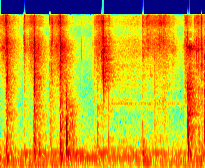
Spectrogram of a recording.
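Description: A tarot deck being shuffled by hand, with a few irregular sharp card clicks and taps, the loudest near the end as a card is laid on the wooden table.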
